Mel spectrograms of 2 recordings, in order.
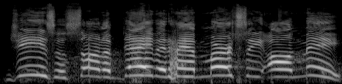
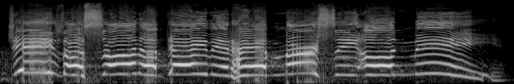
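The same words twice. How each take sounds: First: It is said louder, at medium volume. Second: It is said at the loudest volume.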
